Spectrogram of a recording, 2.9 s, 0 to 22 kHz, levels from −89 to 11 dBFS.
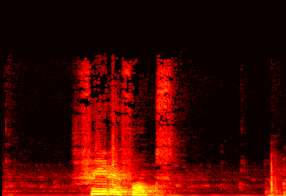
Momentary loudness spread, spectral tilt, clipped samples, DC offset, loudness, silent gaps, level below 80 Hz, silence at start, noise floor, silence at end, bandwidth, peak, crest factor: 20 LU; -5 dB/octave; under 0.1%; under 0.1%; -12 LUFS; none; -54 dBFS; 0.8 s; -52 dBFS; 0 s; 15.5 kHz; -2 dBFS; 16 dB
